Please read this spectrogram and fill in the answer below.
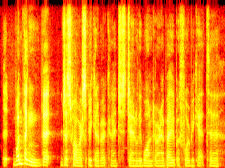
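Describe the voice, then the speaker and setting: A man's voice: medium pitch, fairly even intonation, fast talker, darkish tone, highs cut off. A man hosting a podcast, talking through a game in a casual, rambling, conversational way. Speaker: podcast host.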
